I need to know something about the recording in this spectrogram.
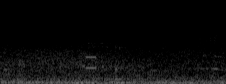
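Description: A single short two-tone smartphone keypad beep about a second in, as a call is being dialled, over a low steady hum.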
